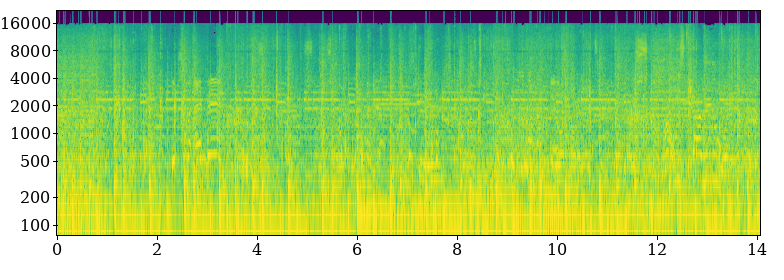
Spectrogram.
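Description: A skateboard rolling on concrete, with sharp clacks of the board hitting the ground during flip tricks, over a music track with a steady bass line.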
